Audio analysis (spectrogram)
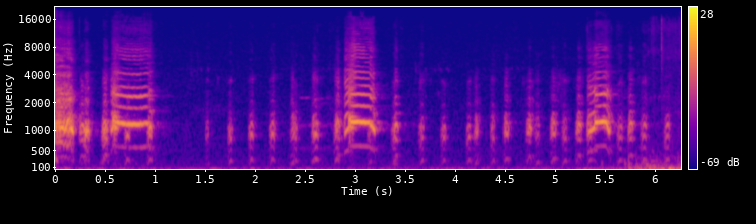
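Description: Chickens cluck in rapid, steady bursts nearby, broken up by a few loud, drawn-out squawking calls.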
